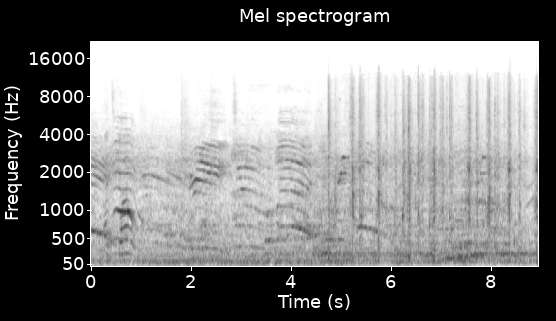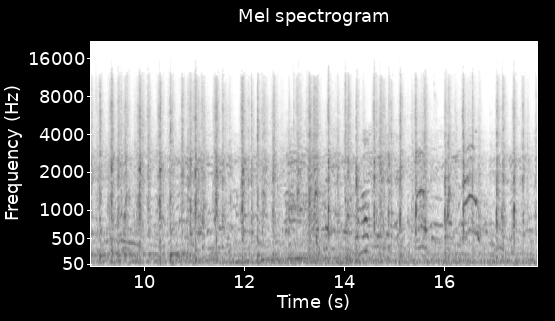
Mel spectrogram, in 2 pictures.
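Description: A crowd chatters in a busy, echoing hall.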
